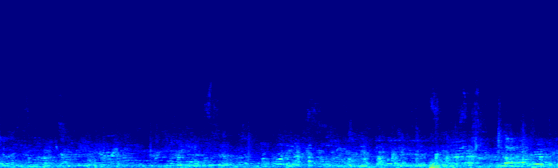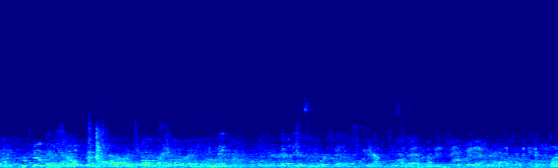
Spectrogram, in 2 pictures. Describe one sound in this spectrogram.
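Many adult men and women chat softly at once in a large, echoing room.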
